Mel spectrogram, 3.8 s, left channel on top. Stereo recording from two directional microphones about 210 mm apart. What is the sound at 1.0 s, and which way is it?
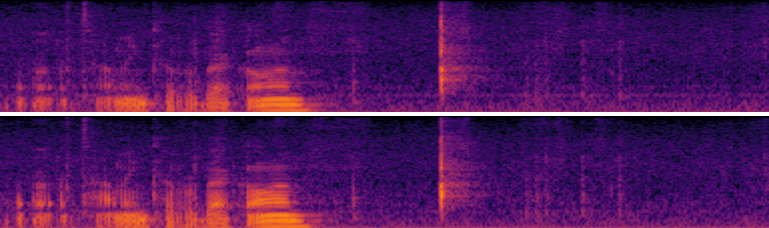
Speech, 35° right (ahead or behind).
